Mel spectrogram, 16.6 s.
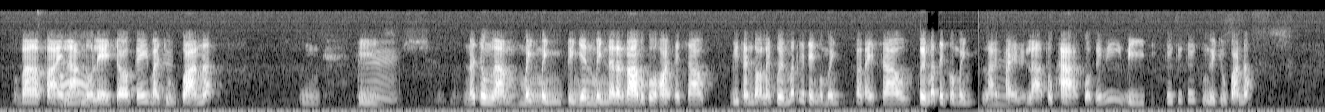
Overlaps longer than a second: none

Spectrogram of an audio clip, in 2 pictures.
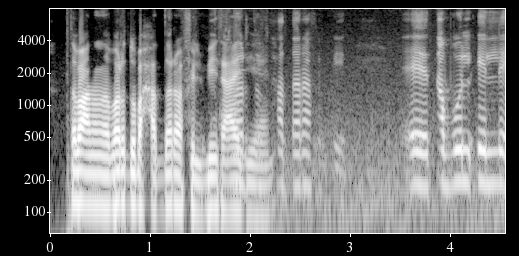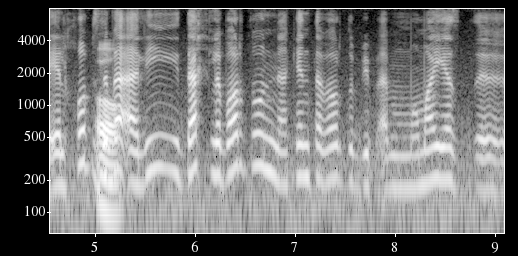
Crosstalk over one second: none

